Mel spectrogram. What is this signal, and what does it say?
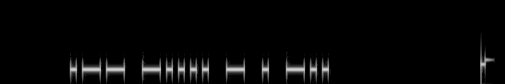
Morse code, heard as a keyed tone, about 21 wpm, 700 Hz. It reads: W6TED
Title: 2023 SOTA Chaser Call Signs - 20wpm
